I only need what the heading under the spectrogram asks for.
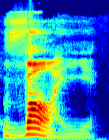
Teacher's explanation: we stress the first part of the diphthong. There are two sounds in this diphthong we stress the first: The first part of this diphthong makes up three-quarters of the length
